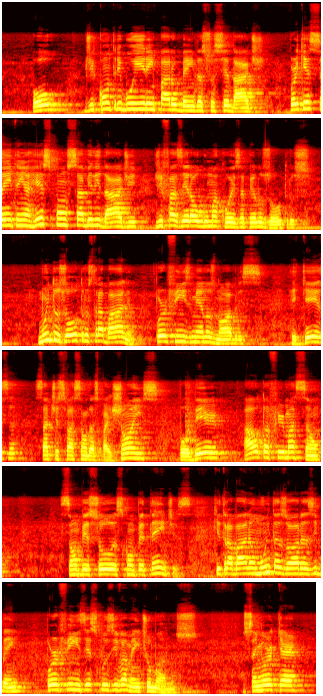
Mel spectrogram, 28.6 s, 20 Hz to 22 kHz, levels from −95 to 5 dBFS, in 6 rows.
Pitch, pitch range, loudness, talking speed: 170 Hz, 135-190 Hz, -13 LUFS, 100 wpm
